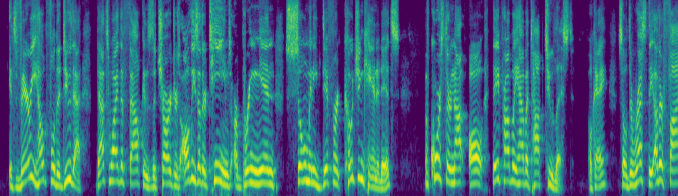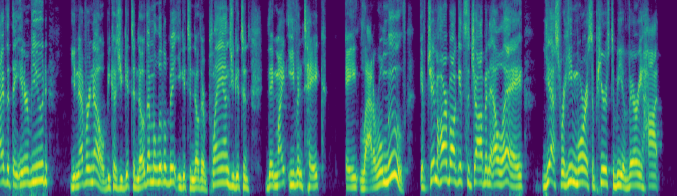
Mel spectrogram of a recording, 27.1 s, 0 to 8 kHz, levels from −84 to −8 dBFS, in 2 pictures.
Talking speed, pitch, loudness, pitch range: 200 wpm, 195 Hz, -15 LUFS, 160-220 Hz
